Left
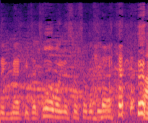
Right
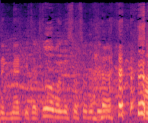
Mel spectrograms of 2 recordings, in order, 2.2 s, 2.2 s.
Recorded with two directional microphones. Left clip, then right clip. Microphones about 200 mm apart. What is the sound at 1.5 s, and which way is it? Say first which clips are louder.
Speech: even; 35° right (ahead or behind).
